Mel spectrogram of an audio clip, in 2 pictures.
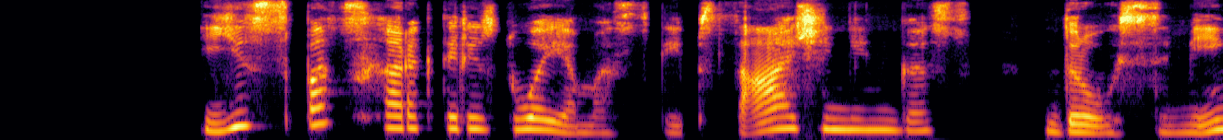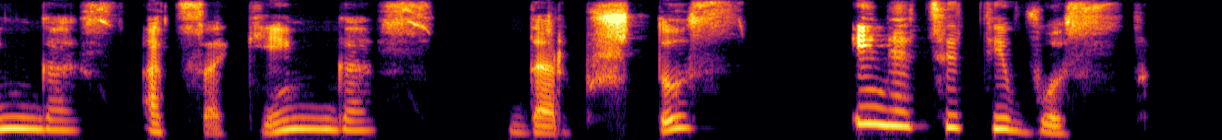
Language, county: Lithuanian, Telšiai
